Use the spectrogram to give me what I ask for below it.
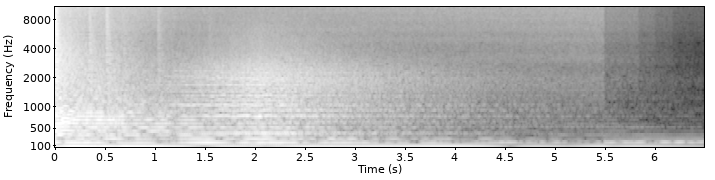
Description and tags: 44 ca synth eastern sunrise
drama mystery sunrise
amb, ambiance, ambience, ambient, atmo, atmos, atmosphere, atmospheric, background-sound, city, fi, general-noise, horror, music, sci, sci-fi, score, soundscape, white-noise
